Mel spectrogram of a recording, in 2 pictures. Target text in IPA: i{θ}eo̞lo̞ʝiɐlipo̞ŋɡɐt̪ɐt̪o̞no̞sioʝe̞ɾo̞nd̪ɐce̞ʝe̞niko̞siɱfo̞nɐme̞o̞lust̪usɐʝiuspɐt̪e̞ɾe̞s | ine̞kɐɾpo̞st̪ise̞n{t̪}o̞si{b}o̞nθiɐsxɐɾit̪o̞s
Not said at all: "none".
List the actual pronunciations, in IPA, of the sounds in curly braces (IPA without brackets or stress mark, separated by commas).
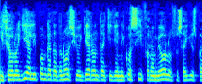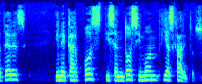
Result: θ, d̪, m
